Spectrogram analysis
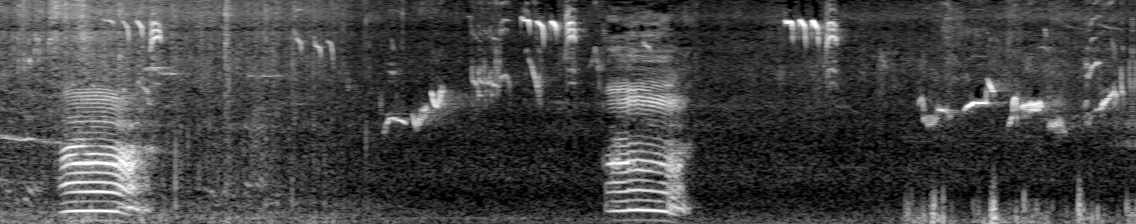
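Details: Village cattle herd crossing a housing estate in search of grass and water; two loud, harmonic moos about five seconds apart, each under a second long, with chirping birds in the background.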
